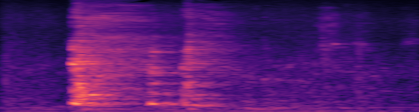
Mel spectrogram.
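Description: A person coughing: a sudden first cough about a third of a second in, then two quicker, weaker ones that fade.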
